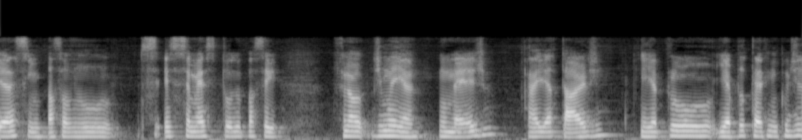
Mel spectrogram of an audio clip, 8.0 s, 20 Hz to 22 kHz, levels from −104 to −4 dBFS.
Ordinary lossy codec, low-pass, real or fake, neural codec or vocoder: none; 7.2 kHz; fake; codec, 44.1 kHz, 2.6 kbps, SNAC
